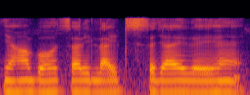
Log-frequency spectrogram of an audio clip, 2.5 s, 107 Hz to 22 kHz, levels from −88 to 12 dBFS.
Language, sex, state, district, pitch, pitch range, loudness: Hindi, male, Jharkhand, Ranchi, 125 Hz, 120-125 Hz, -14 LUFS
